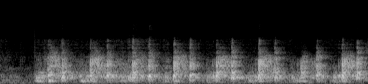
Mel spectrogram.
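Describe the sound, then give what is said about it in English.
A fetal heartbeat on a Doppler ultrasound monitor during a prenatal checkup: fast, steady whooshing pulses, roughly two to three per second, beating over a muffled static hiss with no voices. “We're going to listen to the heartbeat now.”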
